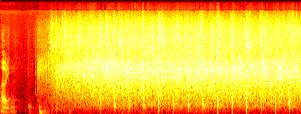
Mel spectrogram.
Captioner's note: applause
